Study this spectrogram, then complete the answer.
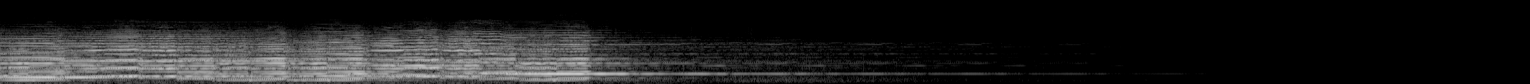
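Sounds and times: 
strings: 0.0s - 11.8s.

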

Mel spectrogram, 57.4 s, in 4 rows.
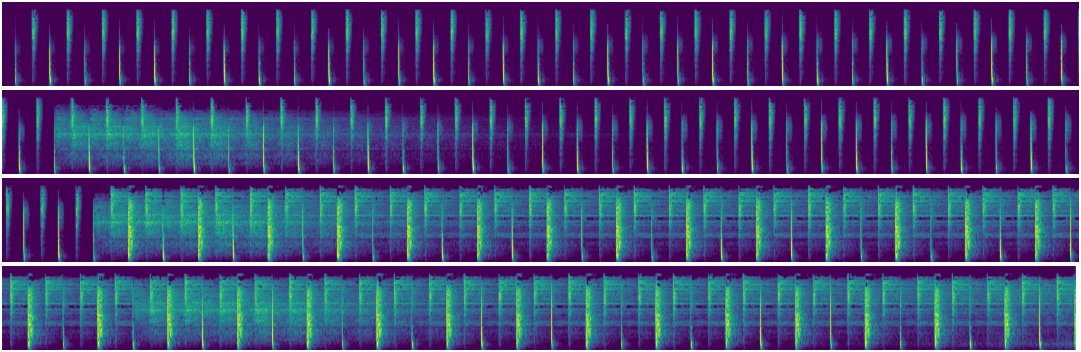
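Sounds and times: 
drums: 0.0s - 57.3s
bass: 29.9s - 57.3s.

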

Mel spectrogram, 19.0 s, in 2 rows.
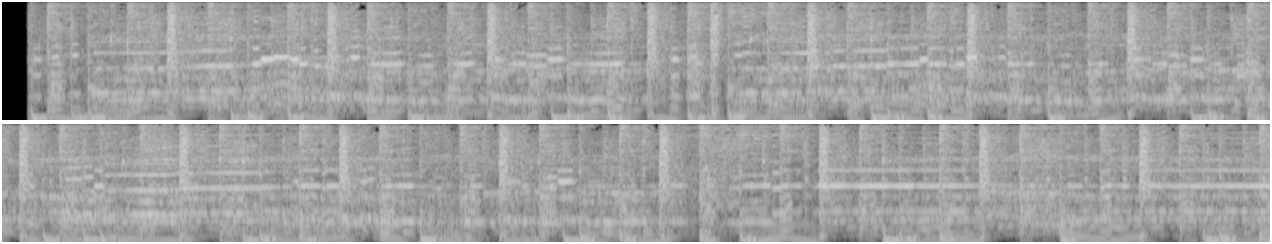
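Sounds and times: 
modern remix music: 0.2s - 19.0s.

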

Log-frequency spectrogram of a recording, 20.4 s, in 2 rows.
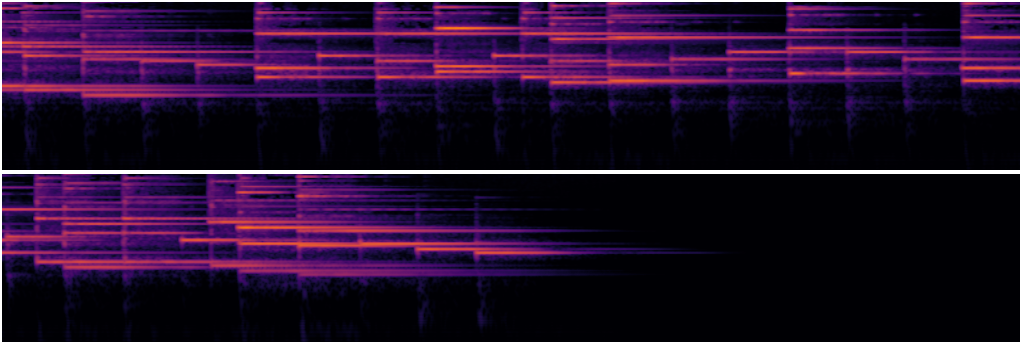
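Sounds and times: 
carillon playing a Christmas carol: 0.0s - 16.2s.

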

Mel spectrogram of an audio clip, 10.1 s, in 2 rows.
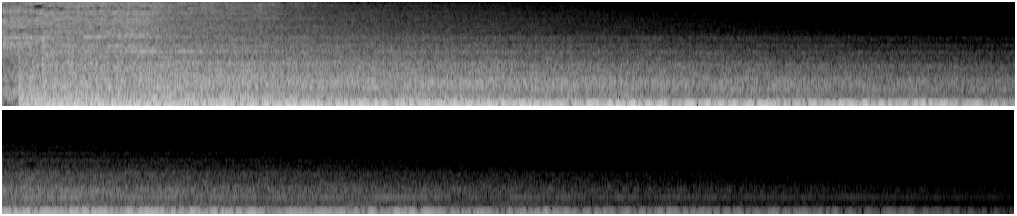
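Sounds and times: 
horror hit: 0.0s - 6.9s.

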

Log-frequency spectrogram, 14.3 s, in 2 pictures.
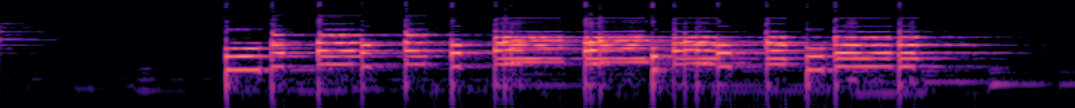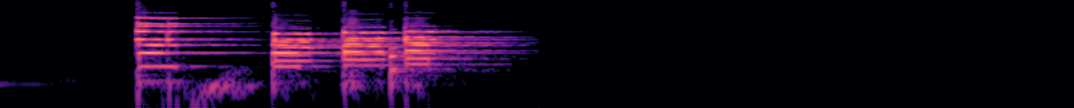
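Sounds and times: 
solo organ: 1.5s - 7.0s, 8.0s - 10.8s.

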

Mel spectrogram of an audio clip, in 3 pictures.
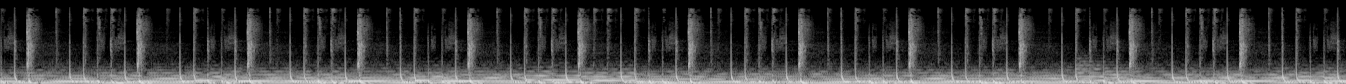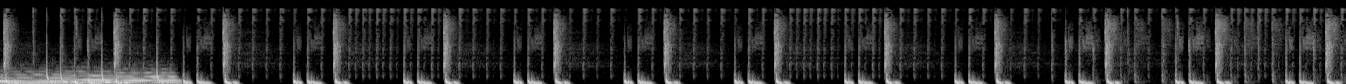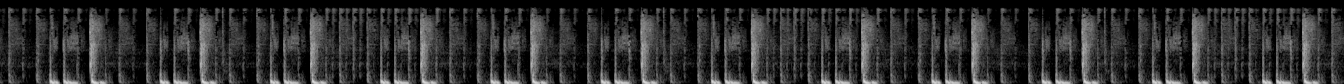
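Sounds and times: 
bass: 0.0s - 15.4s
drums: 0.0s - 40.3s.

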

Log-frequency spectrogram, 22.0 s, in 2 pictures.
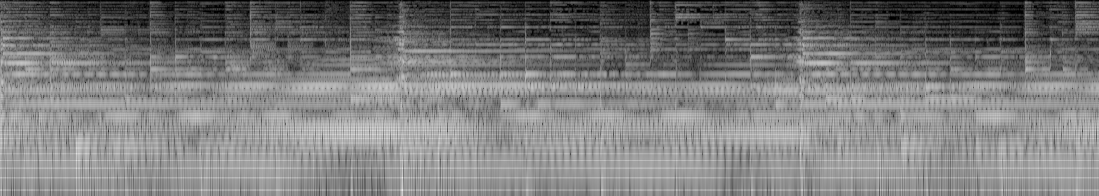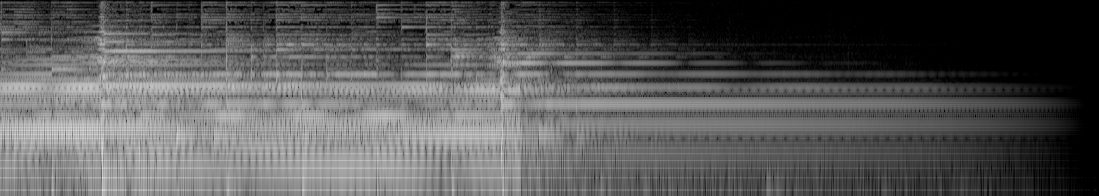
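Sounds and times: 
christmas bells: 0.0s - 21.4s.

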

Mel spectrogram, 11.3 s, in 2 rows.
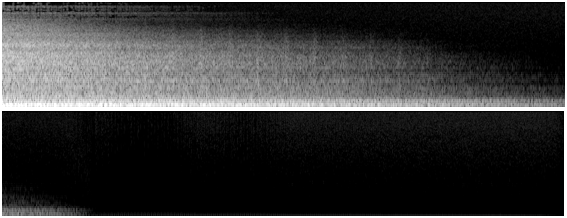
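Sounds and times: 
percussion pads and pulses: 0.0s - 5.5s.

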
